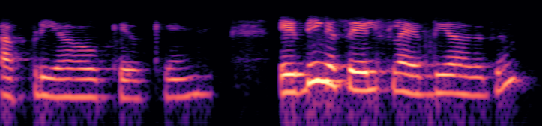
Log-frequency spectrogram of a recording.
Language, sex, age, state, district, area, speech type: Tamil, female, 30-45, Tamil Nadu, Madurai, urban, conversation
